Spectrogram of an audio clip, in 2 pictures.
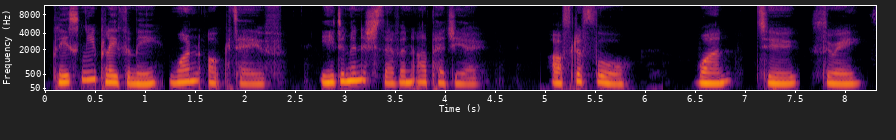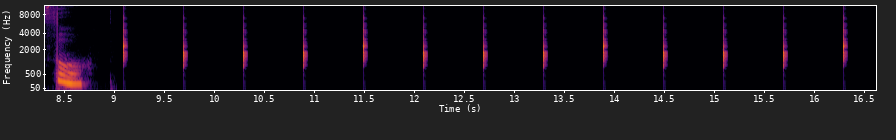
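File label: E diminished 7th arpeggio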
